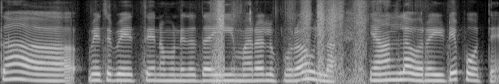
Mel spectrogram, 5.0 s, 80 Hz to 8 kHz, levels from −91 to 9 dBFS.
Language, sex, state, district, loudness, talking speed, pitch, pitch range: Tulu, female, Karnataka, Dakshina Kannada, -15 LUFS, 145 wpm, 210 Hz, 205-225 Hz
